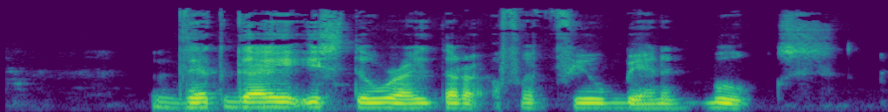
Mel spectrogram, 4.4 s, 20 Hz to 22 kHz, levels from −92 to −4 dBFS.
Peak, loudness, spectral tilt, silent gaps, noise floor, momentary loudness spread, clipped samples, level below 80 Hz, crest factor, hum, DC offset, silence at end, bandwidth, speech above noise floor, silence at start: -2 dBFS; -19 LUFS; -4.5 dB/octave; none; -68 dBFS; 14 LU; under 0.1%; -58 dBFS; 18 dB; none; under 0.1%; 0.3 s; 16.5 kHz; 49 dB; 0.75 s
